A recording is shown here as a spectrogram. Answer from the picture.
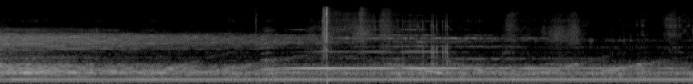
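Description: The closing seconds of a recorded pop song playing back quietly and thinning out, with a single held note from about four seconds in that dies away near the end. A sharp click about five seconds in.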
